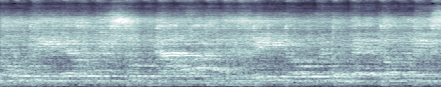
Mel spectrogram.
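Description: Gospel praise song playing loudly: singing voices over backing music, with long held notes.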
